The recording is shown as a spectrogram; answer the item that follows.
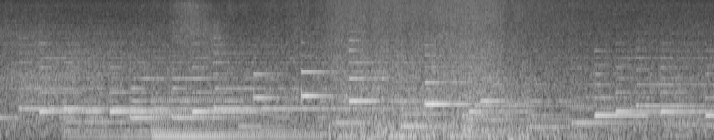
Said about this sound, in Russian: Ой, а какие волны!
